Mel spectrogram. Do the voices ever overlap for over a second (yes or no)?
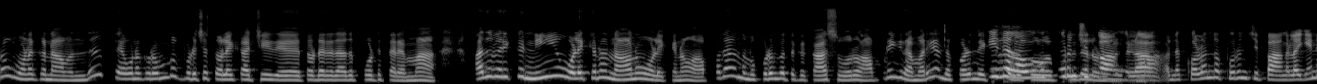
yes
